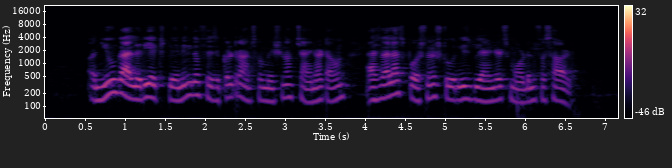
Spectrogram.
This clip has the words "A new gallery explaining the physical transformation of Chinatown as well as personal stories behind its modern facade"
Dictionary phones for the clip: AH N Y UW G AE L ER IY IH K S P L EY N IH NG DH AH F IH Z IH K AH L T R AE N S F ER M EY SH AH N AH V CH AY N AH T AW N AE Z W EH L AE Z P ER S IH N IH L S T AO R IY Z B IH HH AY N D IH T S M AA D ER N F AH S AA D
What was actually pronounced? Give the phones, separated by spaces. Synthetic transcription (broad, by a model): AH N Y UW G AE L ER IY IH K S P L EY N IH NG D AH F IH Z IH K AH L T R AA N S F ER M EY SH AH N AH V CH AY N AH T AW N AE Z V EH L AE Z P ER S IH N IH L S T AO R IY Z B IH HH AY N D IH T S M AA D ER N F AH S AA D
